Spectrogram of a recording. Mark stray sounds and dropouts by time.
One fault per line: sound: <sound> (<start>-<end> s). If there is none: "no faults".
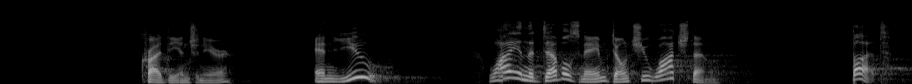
no faults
